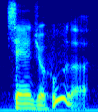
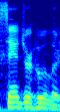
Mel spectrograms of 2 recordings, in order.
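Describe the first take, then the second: First: The name is pronounced in an unusual, marked way. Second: The name is pronounced in a plain, ordinary way. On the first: "I just felt the need to say that" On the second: "I'll say it normal"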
